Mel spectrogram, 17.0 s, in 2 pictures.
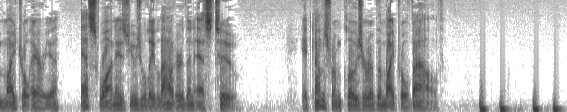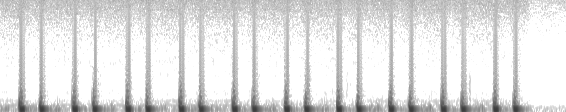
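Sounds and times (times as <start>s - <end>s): heartbeat through stethoscope: 7.2s - 16.4s.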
